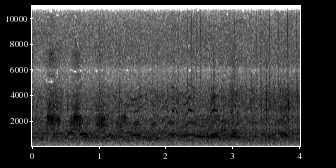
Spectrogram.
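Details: Swans calling on a foggy lake on 20 December 2016; a handful of short, nasal honks, some in quick pairs, scattered through the clip against a constant low hiss, with fainter calls further off.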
